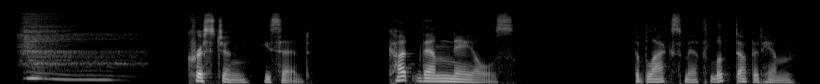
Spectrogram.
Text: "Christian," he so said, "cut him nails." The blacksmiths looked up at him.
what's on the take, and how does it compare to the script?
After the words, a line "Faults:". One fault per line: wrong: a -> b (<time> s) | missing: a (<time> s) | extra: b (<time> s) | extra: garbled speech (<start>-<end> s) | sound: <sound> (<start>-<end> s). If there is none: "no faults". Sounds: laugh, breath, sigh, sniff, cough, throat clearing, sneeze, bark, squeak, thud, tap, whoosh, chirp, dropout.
"Christian," he said, "cut them nails." The blacksmith looked up at him.
Faults:
sound: sigh (0.2-1.5 s)
missing: so (2.7 s)
wrong: him -> them (4.2 s)
wrong: blacksmiths -> blacksmith (6.4 s)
